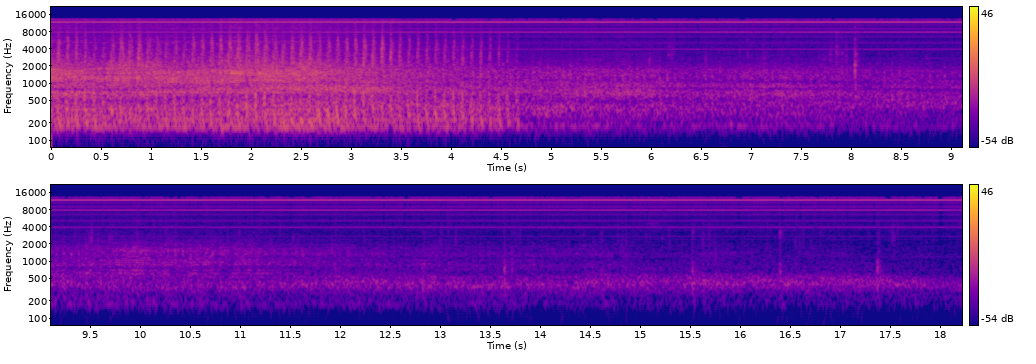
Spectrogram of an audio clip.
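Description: Two-bladed Huey-type military helicopter flying low overhead, its rotor chopping in fast even pulses with the turbine whine under it. About four and a half seconds in the sound drops sharply, leaving only a faint steady hum that slowly fades.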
